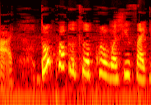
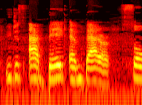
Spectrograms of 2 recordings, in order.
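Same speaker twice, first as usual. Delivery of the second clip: normal talking voice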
